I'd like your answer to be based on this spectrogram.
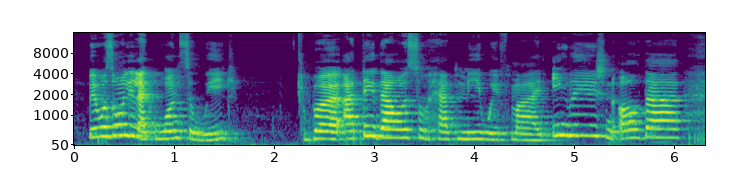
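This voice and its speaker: A woman with a non-native accent speaks at a moderate pace in a high pitch and a bright, sharp tone. Audible room echo surrounds her voice. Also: lively intonation. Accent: foreign. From Ivory Coast. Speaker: interviewee sharing career story. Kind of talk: casual interview. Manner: hesitant with fillers.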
